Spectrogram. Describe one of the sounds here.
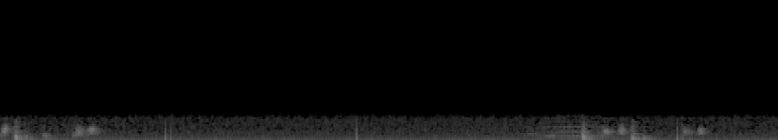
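Ducks quack softly in short bursts, close by.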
